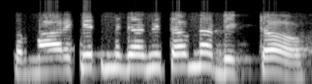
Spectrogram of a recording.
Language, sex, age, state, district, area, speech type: Maithili, male, 18-30, Bihar, Muzaffarpur, rural, conversation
